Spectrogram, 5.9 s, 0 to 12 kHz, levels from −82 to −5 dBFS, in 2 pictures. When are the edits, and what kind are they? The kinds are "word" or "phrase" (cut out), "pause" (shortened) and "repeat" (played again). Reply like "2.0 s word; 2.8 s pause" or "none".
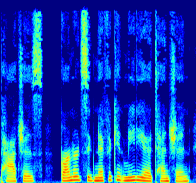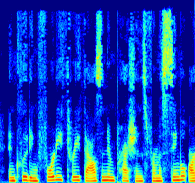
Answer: none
